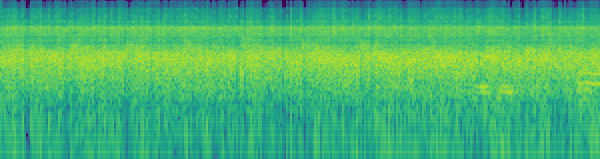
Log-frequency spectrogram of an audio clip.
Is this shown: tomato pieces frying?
no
